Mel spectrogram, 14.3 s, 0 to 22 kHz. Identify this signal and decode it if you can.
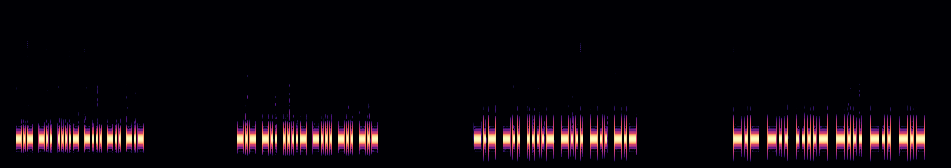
Morse code, heard as a keyed tone, about 33 wpm, 700 Hz. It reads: KD4BDK KD4BDK KD4BDK KD4BDK
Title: Speed Racing - USA 2x3 Call Signs 28wpm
